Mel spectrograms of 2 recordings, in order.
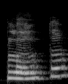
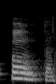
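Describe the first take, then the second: First: Planta said with the full PL cluster; teacher models planta correctly. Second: Panta said with the L dropped, P straight into A; teacher imitates a child reading panta; misread panta. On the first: Teacher shows the right way to say planta. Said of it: "planta, ela leu panta". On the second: Teacher mimics a child's misreading, panta. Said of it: "ela leu panta". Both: Shown as a demonstration.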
